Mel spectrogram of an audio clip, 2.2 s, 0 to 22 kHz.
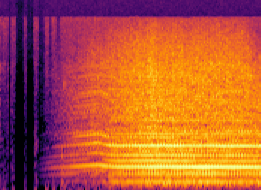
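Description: Porsche 917 race car in Gran Turismo 7 at Spa, engine note rising steadily from near silence into a loud, sustained high-revving drone with strong harmonic whine, alone with no talk.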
